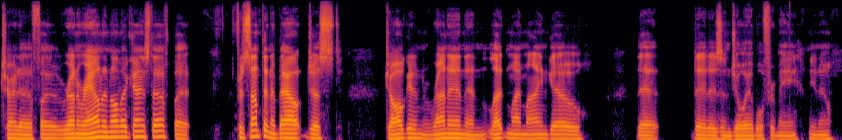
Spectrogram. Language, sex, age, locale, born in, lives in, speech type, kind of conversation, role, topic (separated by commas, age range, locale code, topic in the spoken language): English, male, 35-39, en-US, United States, United States, conversation, unstructured, none, What are your favorite ways to stay active with friends and feel more connected?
